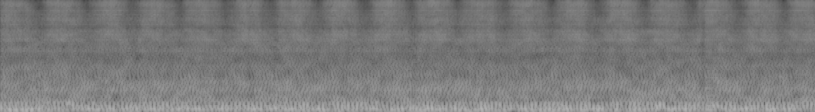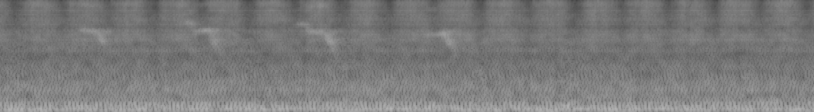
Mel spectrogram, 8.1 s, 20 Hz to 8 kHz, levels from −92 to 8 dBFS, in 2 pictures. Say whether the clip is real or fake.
fake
